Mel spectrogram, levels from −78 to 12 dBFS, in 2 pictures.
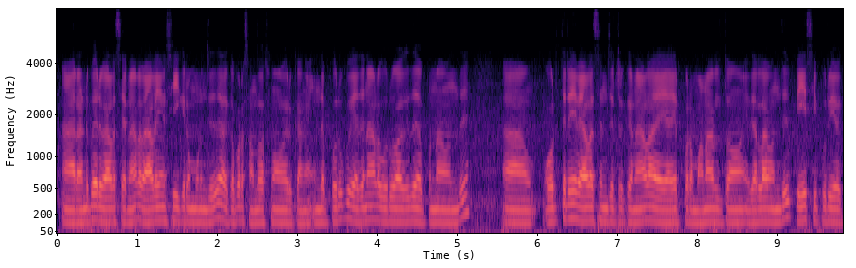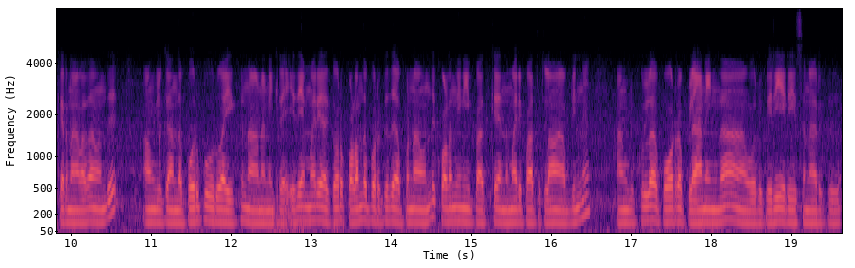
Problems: constant background noise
